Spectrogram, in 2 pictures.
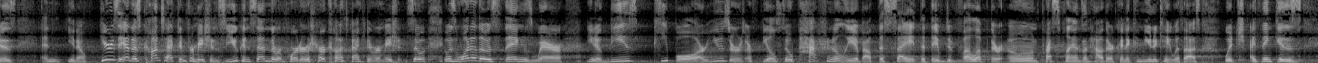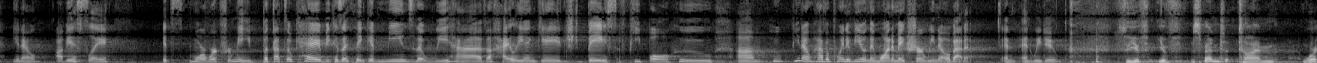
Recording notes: Recorded live at The European Communications Summit in Berlin.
